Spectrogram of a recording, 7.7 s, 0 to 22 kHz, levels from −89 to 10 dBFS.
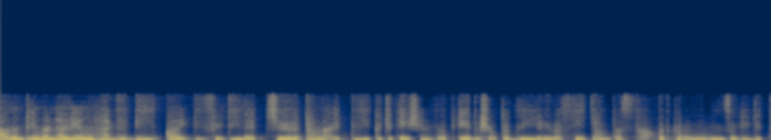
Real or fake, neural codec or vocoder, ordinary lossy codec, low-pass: fake; codec, 44.1 kHz, 0.9 kbps, DAC; none; 7.2 kHz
